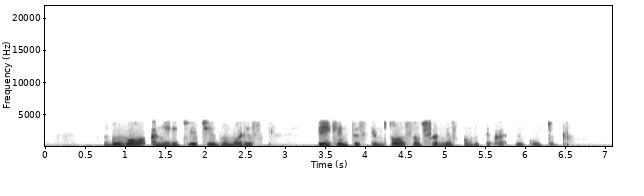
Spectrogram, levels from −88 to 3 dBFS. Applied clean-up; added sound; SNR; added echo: neural diffusion model UNIVERSE++.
